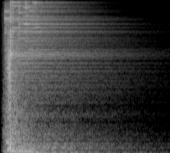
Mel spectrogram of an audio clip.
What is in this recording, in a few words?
Animote Install; Animal Motes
